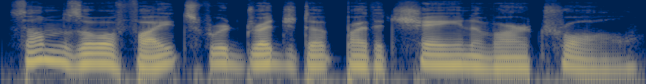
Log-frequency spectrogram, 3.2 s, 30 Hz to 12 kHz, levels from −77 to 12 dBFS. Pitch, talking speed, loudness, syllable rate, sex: 115 Hz, 205 wpm, -20 LUFS, 4.8 syllables/s, male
